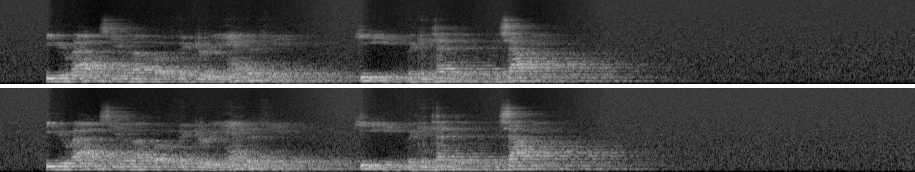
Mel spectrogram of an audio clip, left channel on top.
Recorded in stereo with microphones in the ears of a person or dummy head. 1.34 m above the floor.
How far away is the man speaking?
About 2.5 m.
